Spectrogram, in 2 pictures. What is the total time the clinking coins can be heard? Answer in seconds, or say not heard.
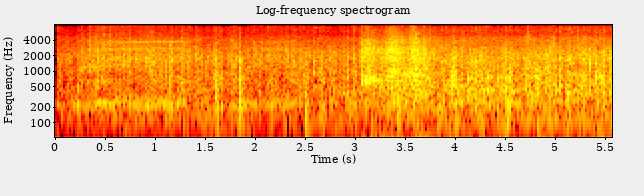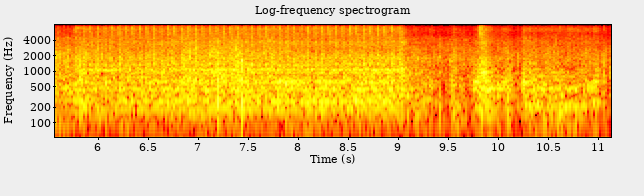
2 s.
